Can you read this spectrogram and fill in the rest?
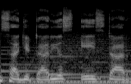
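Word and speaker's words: Sagittarius A*: है यह सच है इसे सेजिटेरियस ए एस्क उच्चारण सेजिटेरियस ए स्टार कहा जाता है और यह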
